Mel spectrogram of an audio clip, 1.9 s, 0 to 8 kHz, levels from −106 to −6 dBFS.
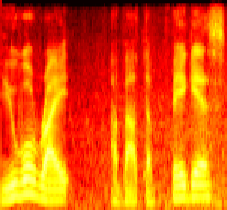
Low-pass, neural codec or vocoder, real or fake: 7.2 kHz; none; real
